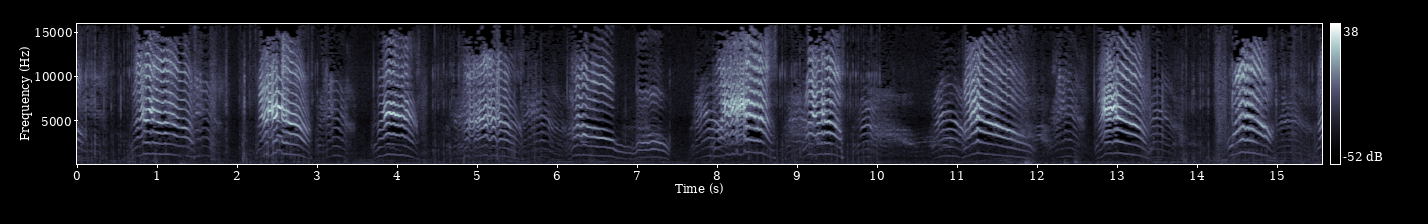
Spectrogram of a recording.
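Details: Mother cat named Como, carrying her newborn kitten to the nest, indoors; high, arching meows about every one to two seconds, each rising then falling, loud and insistent, with short quiet gaps and faint room noise between.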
